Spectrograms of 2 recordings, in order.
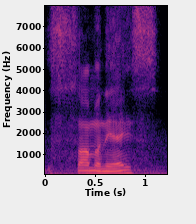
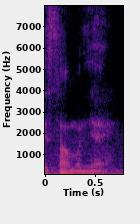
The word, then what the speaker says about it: sommelier: They're called sommeliers. See, if you read it, it wouldn't say sommelier. He barely pronounced the even L in it. It's a sommelier.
